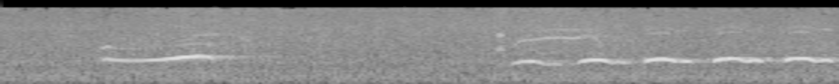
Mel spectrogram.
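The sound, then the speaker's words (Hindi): An Asian koel calls with one clear, rising whistled note, then after a pause gives a quick run of repeated, similar fluting notes, all bright and tonal over a faint, steady background hiss. “उम्मीद है कि ये कोयल की आवाज़ आपको disturb नहीं करेगी।”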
